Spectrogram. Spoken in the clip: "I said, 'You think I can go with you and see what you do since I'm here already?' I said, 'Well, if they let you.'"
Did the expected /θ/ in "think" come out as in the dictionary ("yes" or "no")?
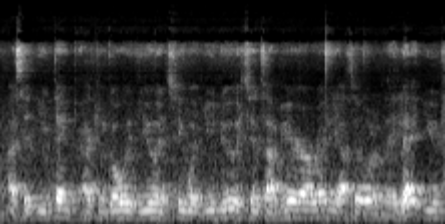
yes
